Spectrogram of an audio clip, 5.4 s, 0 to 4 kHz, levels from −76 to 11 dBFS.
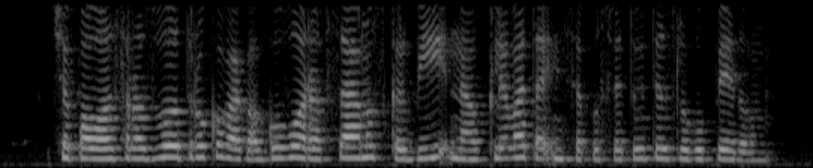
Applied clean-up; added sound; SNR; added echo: none; none; none; none.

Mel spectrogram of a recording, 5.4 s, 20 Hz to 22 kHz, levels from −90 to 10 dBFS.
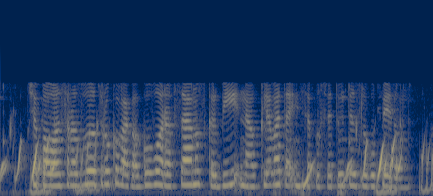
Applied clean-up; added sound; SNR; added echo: none; Water / Liquid; 4 dB; none.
